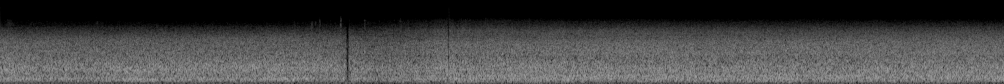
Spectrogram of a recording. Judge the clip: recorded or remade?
recorded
